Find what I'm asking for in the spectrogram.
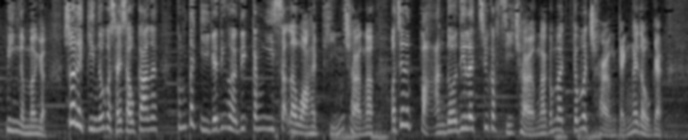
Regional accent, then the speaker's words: Hong Kong

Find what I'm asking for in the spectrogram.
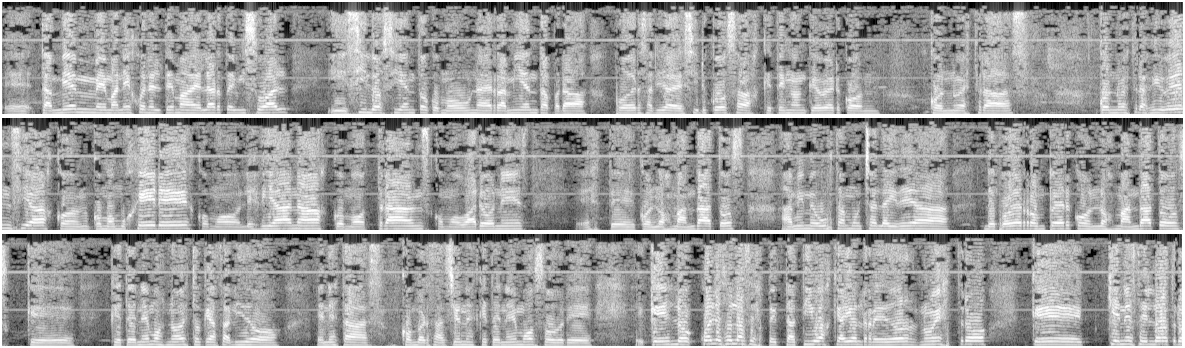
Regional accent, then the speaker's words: Mendoza, Argentina; vengo desde Mendoza.

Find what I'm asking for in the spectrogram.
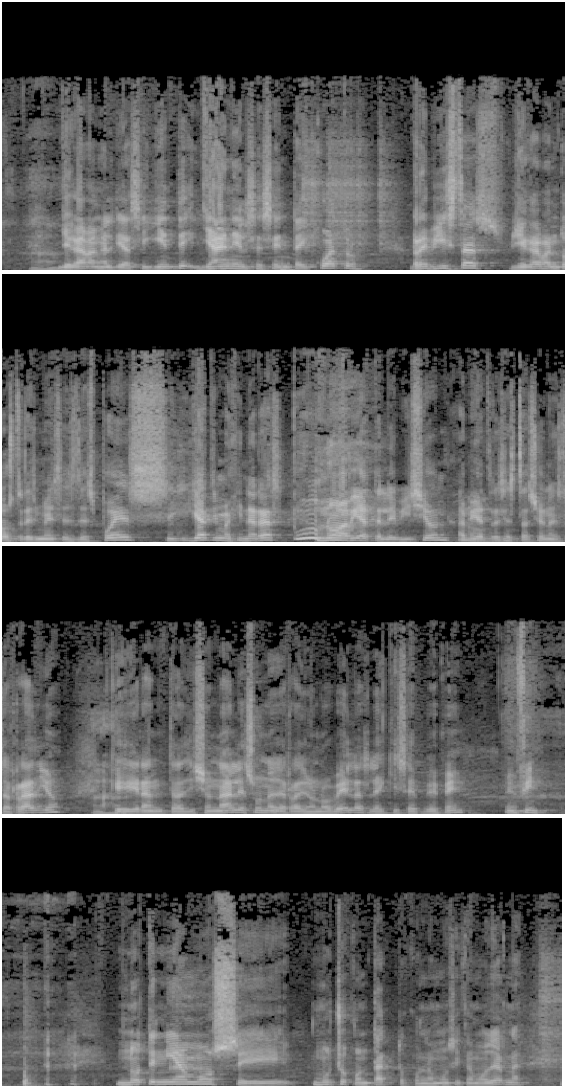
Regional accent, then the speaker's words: Acapulco, Guerrero, Mexico; Sí, soy de allá de Acapulco, en Acapulco.

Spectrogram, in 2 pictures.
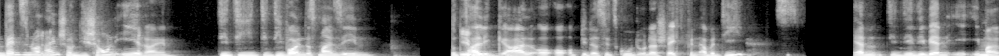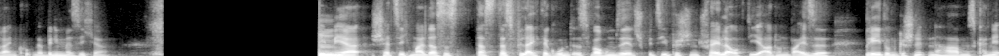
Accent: Bavaria, Germany; im Westen, ich komme ja aus Bayern, ist mir das nie so aufgefallen.

